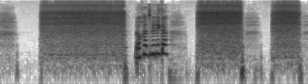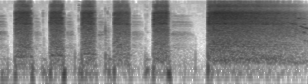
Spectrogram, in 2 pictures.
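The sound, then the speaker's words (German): Breathy, hissing air blown loudly through a wind instrument while the player covers its finger holes, then one hole fewer, in one long stretch, then a series of short bursts with gaps between them. A person speaks briefly early on. “Schönes Rauschen. Äh, ein, ein, ein Loch weniger.”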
